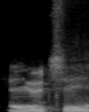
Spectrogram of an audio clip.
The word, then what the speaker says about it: Teuchi: Is that how you pronounce his name? Teuchi, yeah.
